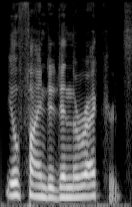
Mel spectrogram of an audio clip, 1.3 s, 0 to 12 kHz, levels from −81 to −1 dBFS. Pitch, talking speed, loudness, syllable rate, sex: 170 Hz, 275 wpm, -17 LUFS, 5.8 syllables/s, male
